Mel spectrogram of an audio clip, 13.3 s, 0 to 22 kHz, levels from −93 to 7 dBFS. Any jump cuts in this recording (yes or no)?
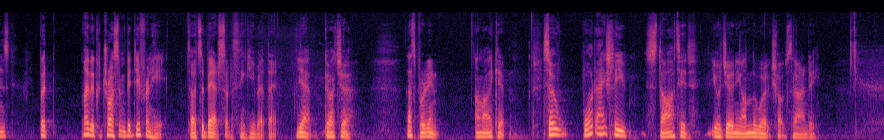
no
